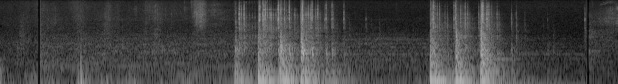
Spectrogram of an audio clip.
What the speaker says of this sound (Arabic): الباب بيخبط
